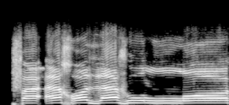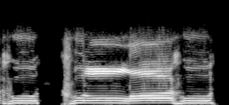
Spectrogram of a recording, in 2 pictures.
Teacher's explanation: Fa'akhadhahullahu, lafzul jalalah didahului oleh huruf yang berharokat dhammah, maka lamnya, lam pada lafzul jalalah dibaca tafkhim, dibaca tebal. Jadi tebalkan, angkat pangkal lidah.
